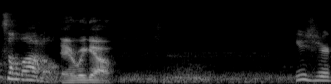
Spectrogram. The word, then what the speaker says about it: axolotl: Someone pronounce it. Axolotl? Axolotl.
